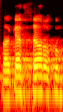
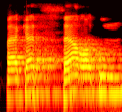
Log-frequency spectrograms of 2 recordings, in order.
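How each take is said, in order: First: The f is said weakly without audible breath. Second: The f is said clearly with audible breath. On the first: The speaker calls it wrong. "Kalau gini enggak jelas" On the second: The speaker calls it right. "Kita baca dengan jelas"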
